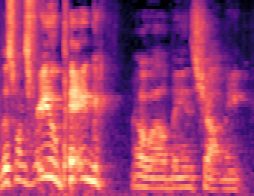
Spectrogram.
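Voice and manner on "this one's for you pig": high, louder villain yell; mock yell. Baines shooting the officer, high mock yell. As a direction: yell it out as a taunt. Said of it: "you hear Baines yell".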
